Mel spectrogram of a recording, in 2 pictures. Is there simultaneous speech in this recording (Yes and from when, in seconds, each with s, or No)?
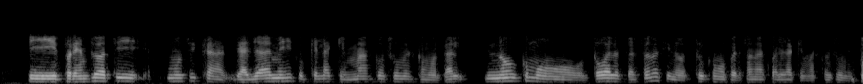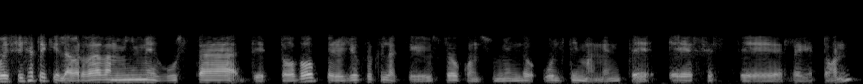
No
